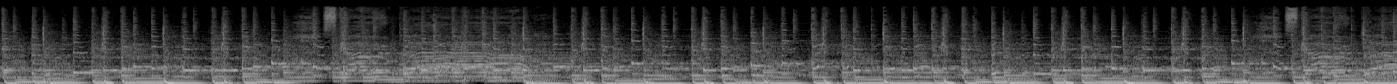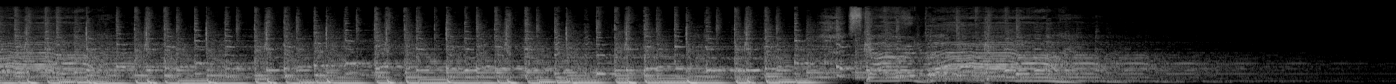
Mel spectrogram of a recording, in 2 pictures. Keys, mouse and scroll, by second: 0.7 ctrl+z, 2.7 a, 3.1 a, 3.4 w, 5.2 a, 7.7 t, 15.6-18.5 middle drag, 20.5-24.0 middle drag, 26.9 middle click.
